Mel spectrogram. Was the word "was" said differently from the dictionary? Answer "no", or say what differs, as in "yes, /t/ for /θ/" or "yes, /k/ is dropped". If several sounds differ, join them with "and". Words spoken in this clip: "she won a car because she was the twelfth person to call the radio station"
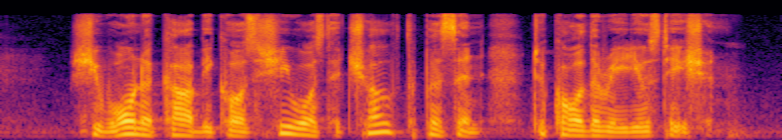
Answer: no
